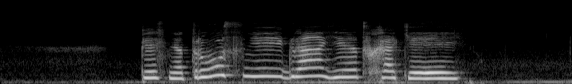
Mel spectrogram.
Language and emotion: Russian, positive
